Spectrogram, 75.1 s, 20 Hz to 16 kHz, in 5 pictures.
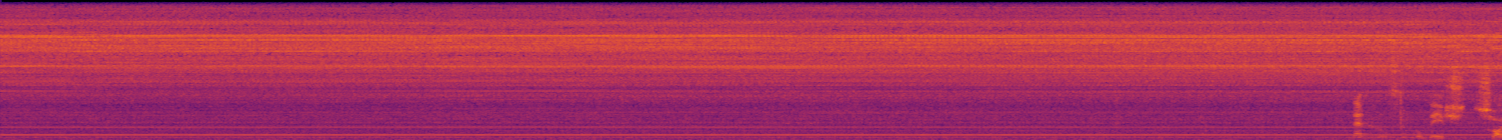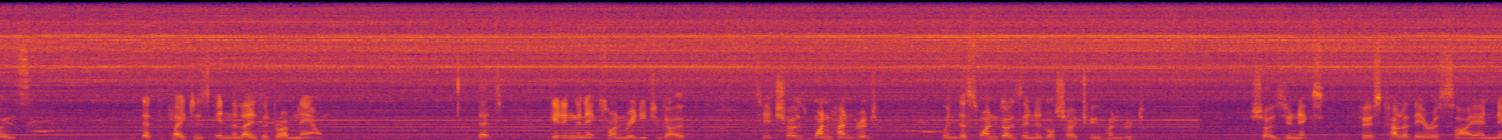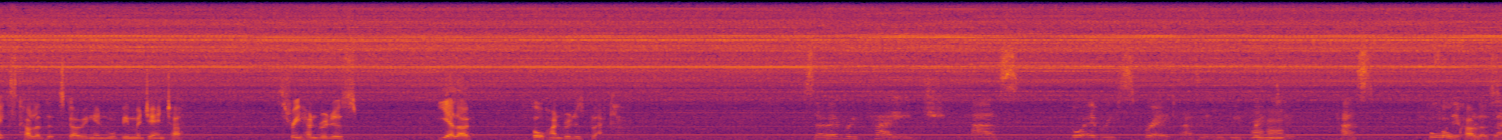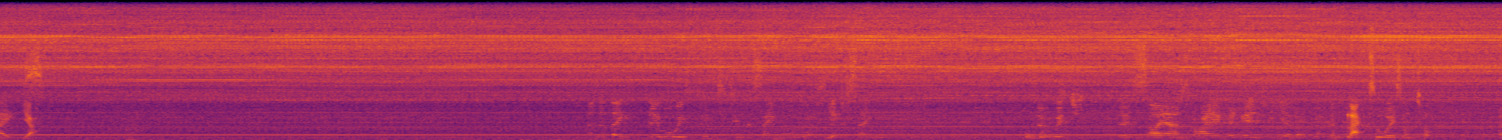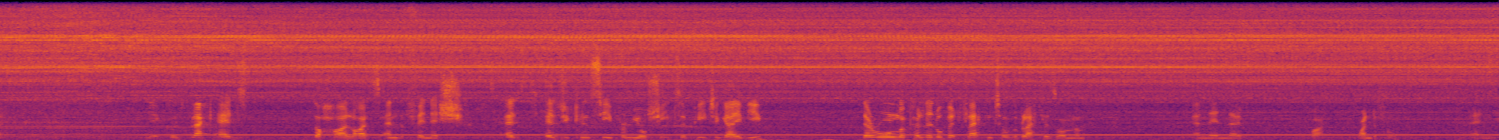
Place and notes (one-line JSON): {"title": "Williams Press, Maidenhead, Windsor and Maidenhead, UK - Litho plates being burned", "date": "2014-10-02 15:09:00", "description": "In this recording, the production manager at Williams Press - Mo - talks through how the Litho-plates are created for the Litho-printing process. She explains that there are four plates per 2-page spread in every book: one for each layer of ink. The sounds you can hear are mostly of the lasers inside the machine burning the impressions for each ink layer, but at the end there is a wondrous metallic sound of the freshly burned plates emerging from the machine with a slight wobble...", "latitude": "51.53", "longitude": "-0.73", "altitude": "30", "timezone": "Europe/London"}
